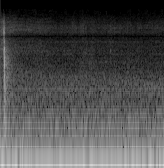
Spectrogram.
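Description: Plastic pipes knock softly as a hand moves them.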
